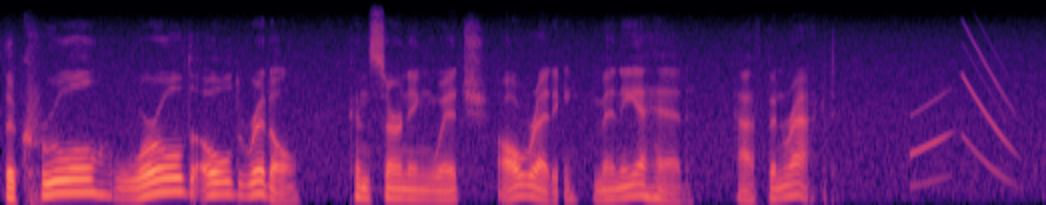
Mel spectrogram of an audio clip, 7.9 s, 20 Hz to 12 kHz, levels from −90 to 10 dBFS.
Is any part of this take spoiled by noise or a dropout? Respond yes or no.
yes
